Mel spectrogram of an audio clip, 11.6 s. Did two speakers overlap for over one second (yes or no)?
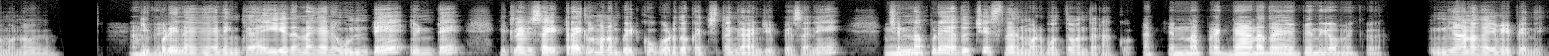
no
